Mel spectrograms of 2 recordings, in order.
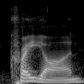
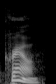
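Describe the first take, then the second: First: The word is said with two syllables. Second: The word is said as one syllable. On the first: The speaker calls it wrong. "So you don't say crayon" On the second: The speaker calls it right. "you just say crown"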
